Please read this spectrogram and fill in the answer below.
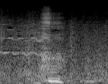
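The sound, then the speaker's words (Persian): A horse neighs once in a short, bright whinny that peaks quickly and fades within about a second, with no other sounds around it. “اسب.”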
